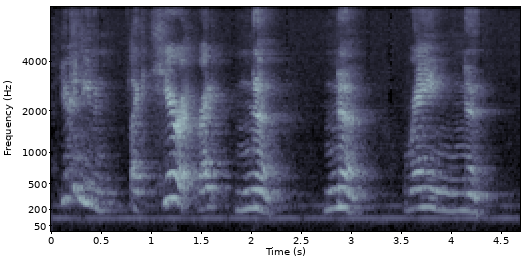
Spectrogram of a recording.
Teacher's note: If you say this word, rain, and put your hand here, notice that the last sound, n, has a vibration.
